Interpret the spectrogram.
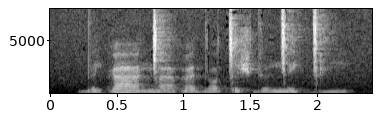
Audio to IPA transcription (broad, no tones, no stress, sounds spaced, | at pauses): d ɐ j ɠ aː ŋ͡ǀ a ɓ a d ɒ ǀ ə ʃ d əː ŋ͡ǀ e j ɡ͡ǀ i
